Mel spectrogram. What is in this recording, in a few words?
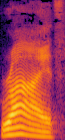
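"writhe", US English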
